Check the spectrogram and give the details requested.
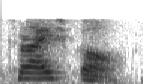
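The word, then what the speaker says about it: Breisgau: It's pronounced Kreisgau in Baden, and I've got some information on that I'll get to in a minute.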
